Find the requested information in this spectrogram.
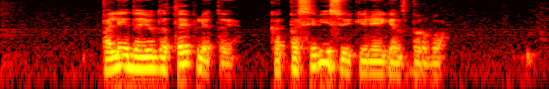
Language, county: Lithuanian, Marijampolė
